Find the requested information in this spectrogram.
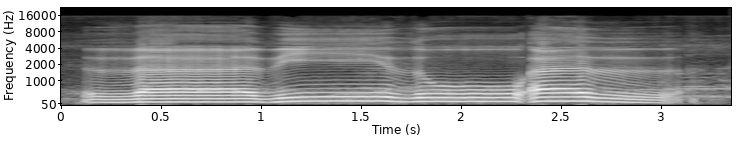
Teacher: itu tidak dipantul karena huruf dha ini bukan merupakan huruf qalqalah.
